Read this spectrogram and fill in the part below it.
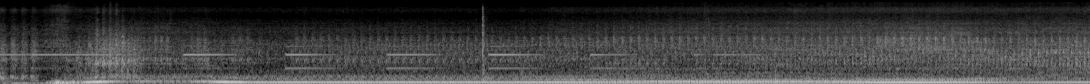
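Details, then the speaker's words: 2002 Lincoln LS petrol engine cranks, starts and idles with a light uneven rattle that eases slightly but returns on throttle; owner unsure whether rod or lifters. "all right so this is my O2 Lincoln LS it's making a weird noise I'm not sure if it's a rod or lifters"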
